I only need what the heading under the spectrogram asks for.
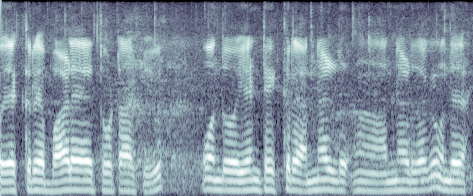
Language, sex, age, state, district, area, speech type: Kannada, male, 18-30, Karnataka, Bellary, rural, spontaneous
